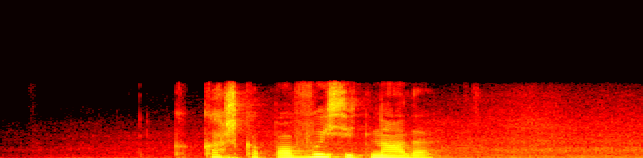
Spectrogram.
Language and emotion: Russian, angry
